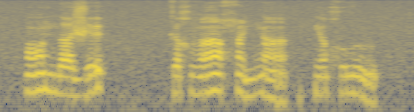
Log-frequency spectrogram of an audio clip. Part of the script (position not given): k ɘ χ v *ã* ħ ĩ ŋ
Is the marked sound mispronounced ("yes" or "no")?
no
